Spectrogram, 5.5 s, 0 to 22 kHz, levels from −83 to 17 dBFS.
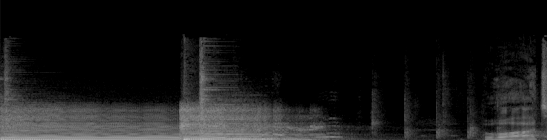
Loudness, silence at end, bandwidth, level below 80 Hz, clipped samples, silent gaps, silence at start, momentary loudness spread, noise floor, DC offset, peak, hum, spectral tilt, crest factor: -24 LUFS; 0 s; 16.5 kHz; -38 dBFS; under 0.1%; none; 0 s; 16 LU; -57 dBFS; under 0.1%; -6 dBFS; none; -5.5 dB/octave; 20 dB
